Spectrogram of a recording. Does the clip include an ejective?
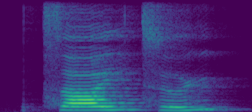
no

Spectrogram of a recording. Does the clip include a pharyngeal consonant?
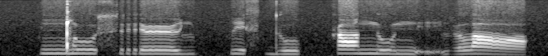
no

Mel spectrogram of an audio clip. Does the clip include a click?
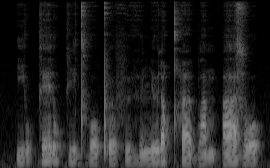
no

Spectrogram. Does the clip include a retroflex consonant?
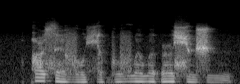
no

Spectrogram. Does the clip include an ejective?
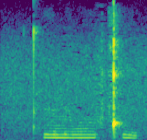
no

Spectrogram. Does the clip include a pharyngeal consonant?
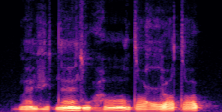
yes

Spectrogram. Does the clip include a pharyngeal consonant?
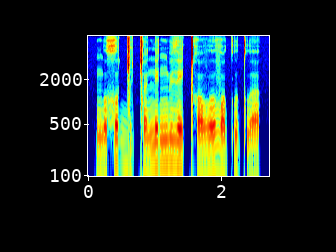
no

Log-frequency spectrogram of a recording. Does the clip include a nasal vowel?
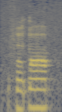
yes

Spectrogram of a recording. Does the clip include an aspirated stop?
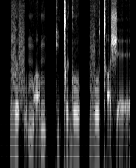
no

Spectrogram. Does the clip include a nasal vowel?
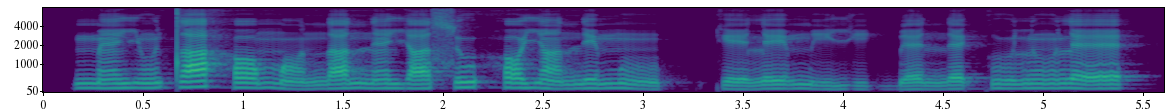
yes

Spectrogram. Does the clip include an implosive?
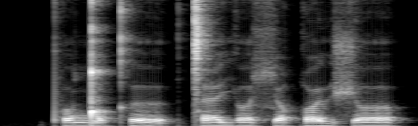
no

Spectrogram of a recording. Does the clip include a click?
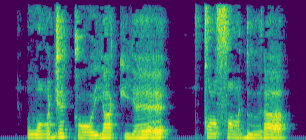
no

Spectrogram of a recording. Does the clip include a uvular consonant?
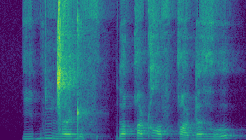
yes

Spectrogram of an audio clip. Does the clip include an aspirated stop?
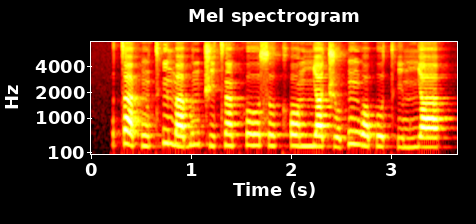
yes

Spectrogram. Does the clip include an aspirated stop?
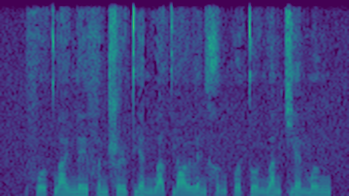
no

